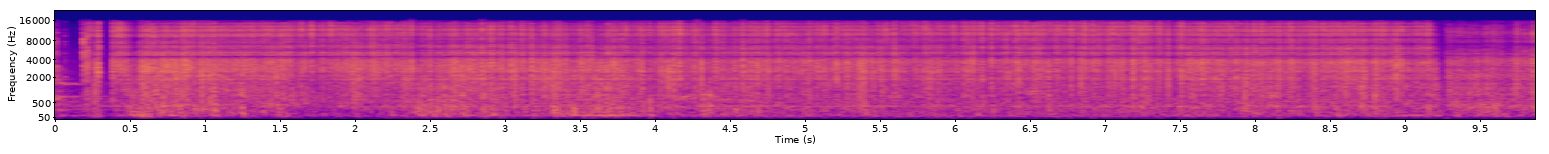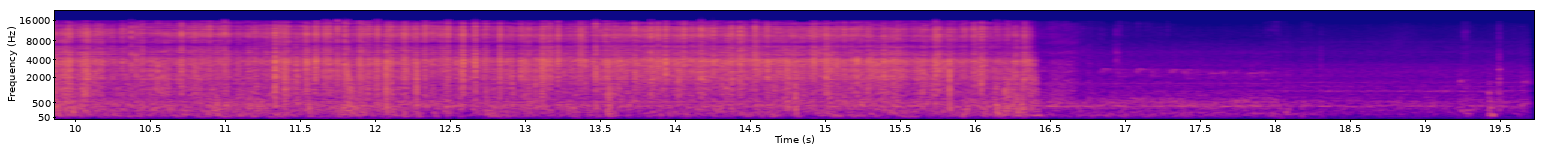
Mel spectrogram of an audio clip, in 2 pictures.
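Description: Stick (shielded metal arc) welding with an E6013 electrode on steel rebar: the arc sizzles steadily, with a brief dip about nine seconds in, then cuts off suddenly as the arc is broken near the end.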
